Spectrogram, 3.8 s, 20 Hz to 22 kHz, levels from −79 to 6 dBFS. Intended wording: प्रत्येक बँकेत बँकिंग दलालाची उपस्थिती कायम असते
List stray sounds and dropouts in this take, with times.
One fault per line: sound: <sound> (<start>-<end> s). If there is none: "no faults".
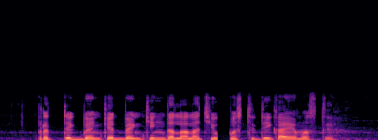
sound: dropout (2.2-2.3 s)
